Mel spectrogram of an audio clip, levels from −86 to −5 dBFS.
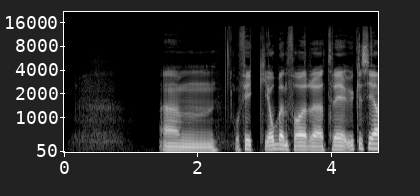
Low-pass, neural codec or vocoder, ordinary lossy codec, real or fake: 14.4 kHz; none; none; real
